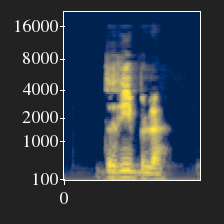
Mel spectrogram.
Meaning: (noun) dribble; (verb) inflection of dribbler: 1. first/third-person singular present indicative/subjunctive 2. second-person singular imperative
- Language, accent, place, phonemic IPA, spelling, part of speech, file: French, France, Lyon, /dʁibl/, dribble, noun / verb, LL-Q150 (fra)-dribble.wav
